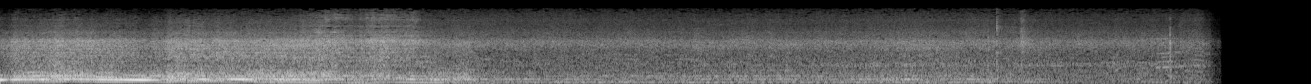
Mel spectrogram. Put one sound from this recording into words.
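A motorcycle engine idles with a steady hum.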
